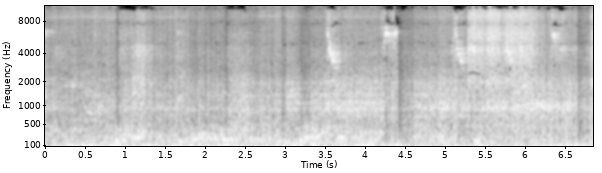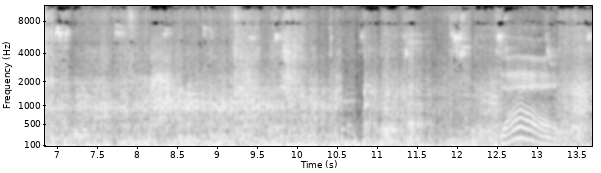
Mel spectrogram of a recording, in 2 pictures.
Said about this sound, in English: Like, all day, every day, I have to put up with noise coming from the house next door because it sounds like they're demolishing the house. Here's some noise from the Property Brothers demolishing the house.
